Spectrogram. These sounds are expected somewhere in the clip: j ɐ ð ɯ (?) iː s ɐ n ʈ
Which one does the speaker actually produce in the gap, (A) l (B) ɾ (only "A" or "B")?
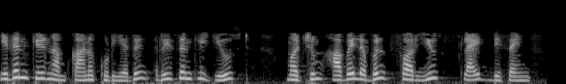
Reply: B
